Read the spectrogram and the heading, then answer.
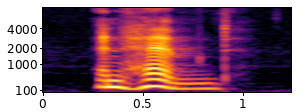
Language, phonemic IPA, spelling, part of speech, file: Swedish, /hɛm(n)d/, hämnd, noun, Sv-hämnd.ogg
- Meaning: revenge, vengeance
